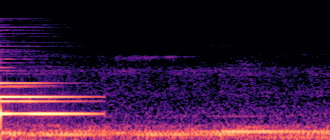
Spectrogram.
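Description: A bell-like ding, struck just before, ringing out and fading away within the first second.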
